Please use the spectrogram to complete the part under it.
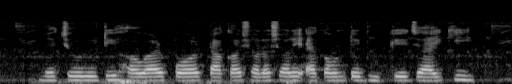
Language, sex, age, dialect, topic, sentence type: Bengali, female, 18-24, Rajbangshi, banking, question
